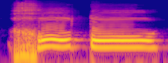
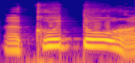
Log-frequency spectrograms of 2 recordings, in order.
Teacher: huruf kha baris depan khu tebal dan perlu dimuncungkan bibir.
